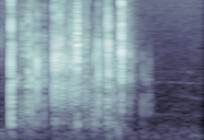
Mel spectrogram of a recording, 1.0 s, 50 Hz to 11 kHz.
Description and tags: wood impact 01
A series of sounds made by dropping small pieces of wood.
hit, wooden, wood, drop, block, impact, crash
